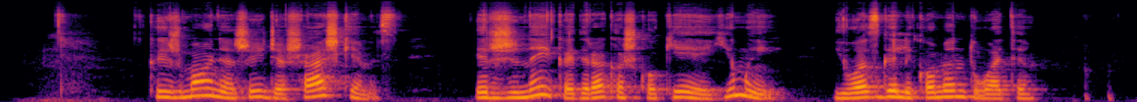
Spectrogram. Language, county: Lithuanian, Vilnius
